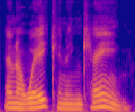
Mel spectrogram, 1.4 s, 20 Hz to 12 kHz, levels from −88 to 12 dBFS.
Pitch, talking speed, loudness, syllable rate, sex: 155 Hz, 135 wpm, -16 LUFS, 4.8 syllables/s, female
